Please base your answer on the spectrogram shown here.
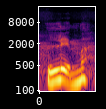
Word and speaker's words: Lympne: do a country walk-in magazine walk a uh limb spelled l y m p NE e but pronounced Lim apparently doing their limb and hi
